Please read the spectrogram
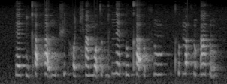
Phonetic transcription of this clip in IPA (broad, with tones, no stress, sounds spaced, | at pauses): k ɛ˨ k ĩ˦˨ kʰ ä˦ ʔ h a̰˦˨ ʊ̯ m ɪ˦ ʔ ʃ ɪ˦ ʔ h ɔ̰˦˨ t͡ɕʰ ã˨ m ɔ̰˦˨ t ʊ˦ ʔ ɡ ɪ˦ ʔ n ɛ˨ θ u˨ kʰ ä̰˦˨ ʔ ʊ˦ ʔ s ũ˦ | tʰ ʊ˦ ʔ m ä˦ ʔ s ũ˦˨ ʔ ã˦ sʰ ũ˦˨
